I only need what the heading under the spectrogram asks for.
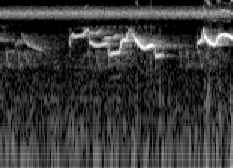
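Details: A grey-bellied bulbul responds to a trapping lure with a fluid, wavering whistled phrase that dips and rises, then a fresh loud burst at the end; steady insect buzz in the background.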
